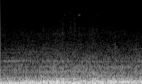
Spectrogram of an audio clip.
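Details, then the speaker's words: Fiat 500 bought broken at auction, pulling in second gear while driving: heavy low rumble with a faint steady gearbox whine; gearbox mounts also suspected gone, with shuddering, and suspension knocking front and rear. "that whining second's horrible."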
